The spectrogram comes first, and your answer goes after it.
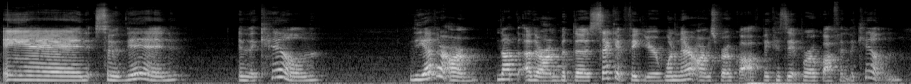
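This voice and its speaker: Bright-voiced woman chatting in an echoey room. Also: mid-range voice, moderate pace, slight background noise. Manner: informal, often voices quoted remarks. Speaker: podcast co-host, former art student. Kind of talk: casual chat, animated personal storytelling. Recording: roomy, echoey sound.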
